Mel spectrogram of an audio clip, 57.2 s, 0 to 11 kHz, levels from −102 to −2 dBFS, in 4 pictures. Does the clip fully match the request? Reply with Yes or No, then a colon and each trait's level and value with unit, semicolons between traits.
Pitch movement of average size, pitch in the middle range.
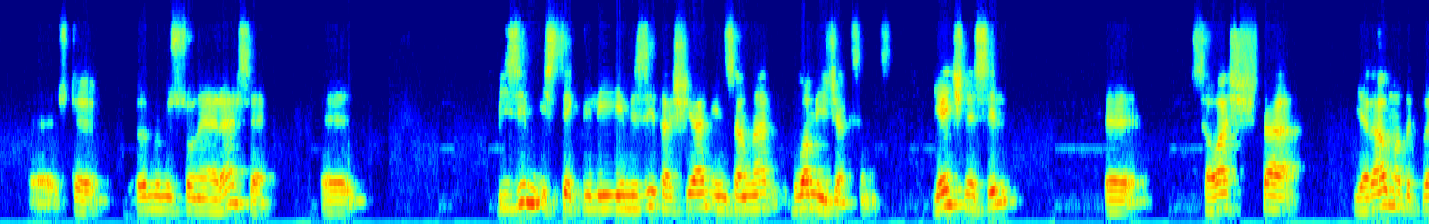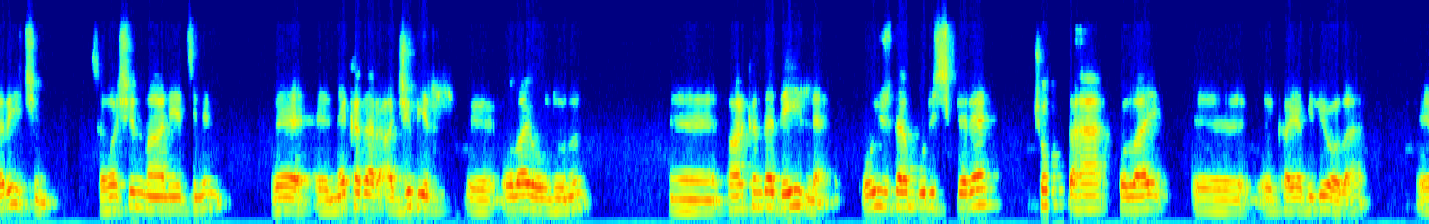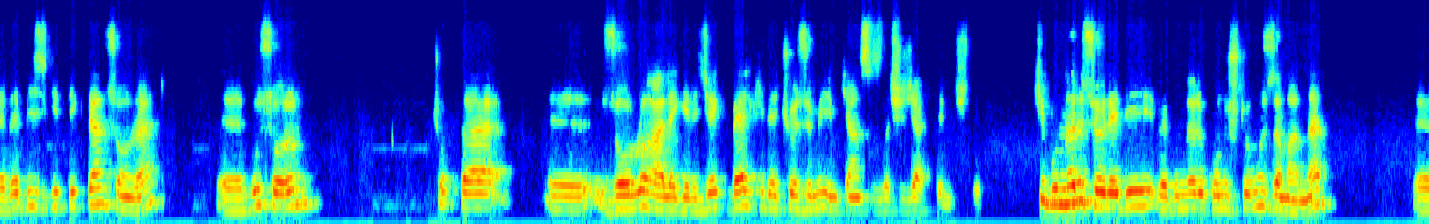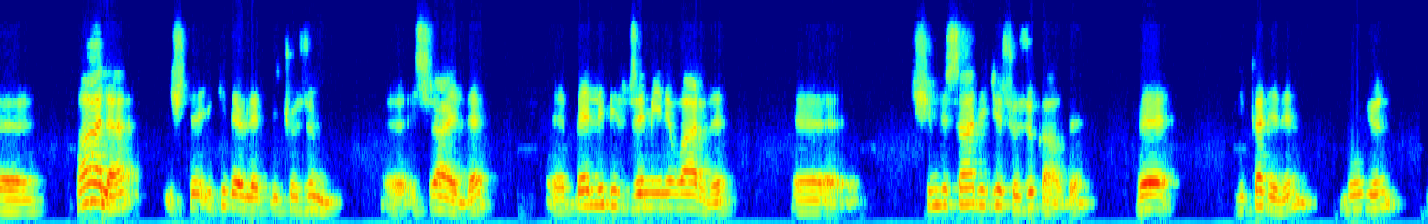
Yes: average, 5.0 semitones; medium, 175 Hz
